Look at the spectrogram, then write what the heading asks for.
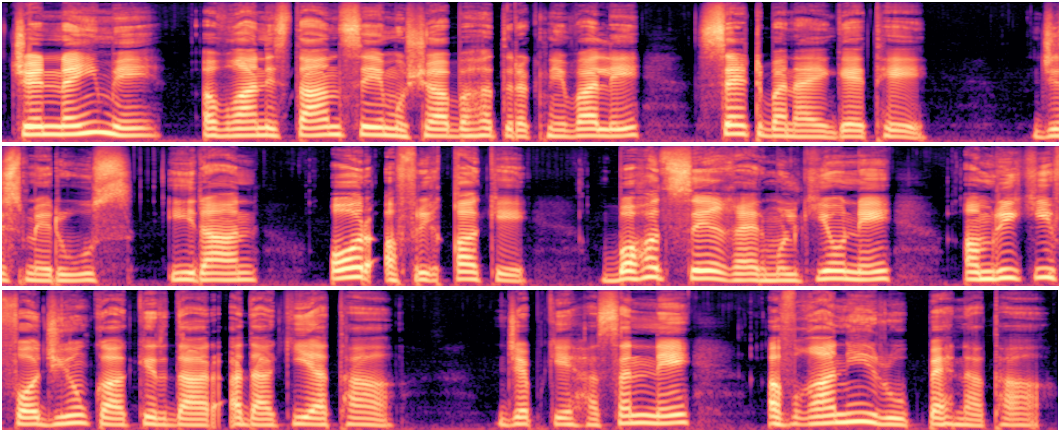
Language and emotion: Urdu, neutral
